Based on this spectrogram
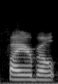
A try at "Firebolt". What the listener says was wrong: Every time you say firebolt, it sounds like you're saying firebelt.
